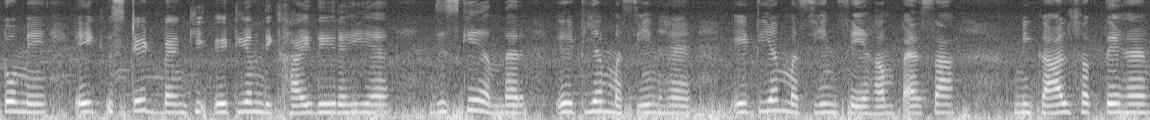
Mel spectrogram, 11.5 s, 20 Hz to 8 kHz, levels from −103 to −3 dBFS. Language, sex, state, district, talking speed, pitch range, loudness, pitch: Hindi, female, Uttar Pradesh, Ghazipur, 125 wpm, 195-220 Hz, -16 LUFS, 210 Hz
